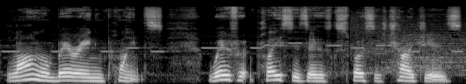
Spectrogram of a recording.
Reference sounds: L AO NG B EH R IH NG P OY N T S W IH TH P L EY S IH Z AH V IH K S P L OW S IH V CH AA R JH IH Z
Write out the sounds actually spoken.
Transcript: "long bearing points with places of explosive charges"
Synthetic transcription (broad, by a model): L AO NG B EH R IH NG P OY N T S W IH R P L EY S IH Z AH IH K S P L OW S IH V CH AA R JH IH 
